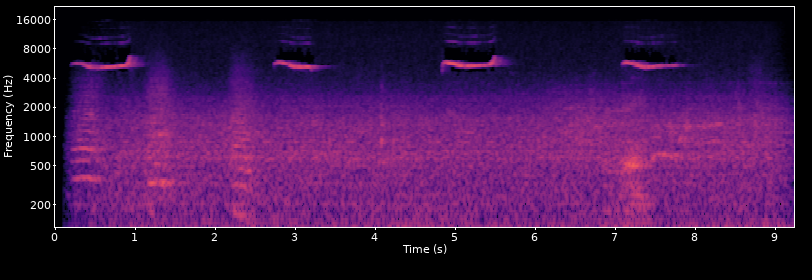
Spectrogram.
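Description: An Oriental magpie-robin gives four high, clear whistled notes, each slightly rising then falling, about every two seconds, over a steady low hum and faint voices.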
